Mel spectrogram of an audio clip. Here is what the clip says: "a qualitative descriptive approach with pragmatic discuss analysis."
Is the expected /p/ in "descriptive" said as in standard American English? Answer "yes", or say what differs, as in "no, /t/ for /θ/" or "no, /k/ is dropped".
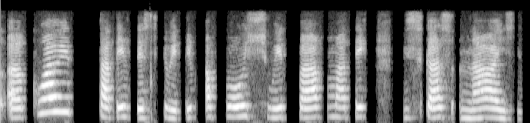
no, /p/ is dropped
